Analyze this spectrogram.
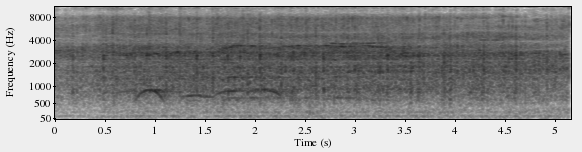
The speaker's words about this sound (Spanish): Muchas gracias, muchas gracias, muchas gracias por sus bellos aplausos. Muchas gracias por sus aplausos.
